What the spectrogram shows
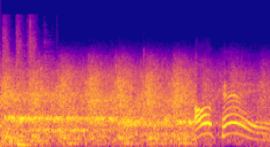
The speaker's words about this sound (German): der FC Sevilla verliert das Spiel, aber hier jubeln die Fans.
